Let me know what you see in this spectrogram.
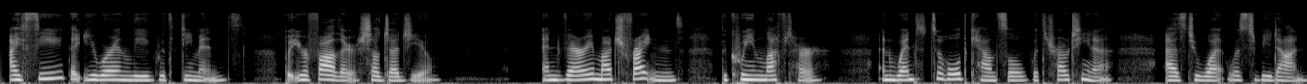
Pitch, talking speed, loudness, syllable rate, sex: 205 Hz, 170 wpm, -18 LUFS, 4.8 syllables/s, female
